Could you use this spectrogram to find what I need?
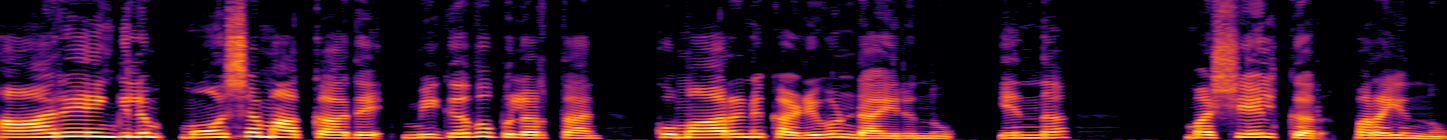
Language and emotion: Malayalam, neutral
